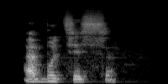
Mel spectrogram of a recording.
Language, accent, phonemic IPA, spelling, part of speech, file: French, Canada, /a.bu.tis/, aboutisses, verb, LL-Q150 (fra)-aboutisses.wav
- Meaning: second-person singular present/imperfect subjunctive of aboutir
